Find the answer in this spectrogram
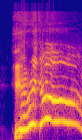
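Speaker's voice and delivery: very high, cartoonish put-on cartoon voice. Doing another catchphrase of the character: Mario voice. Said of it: "what else does he say?".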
